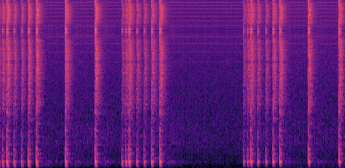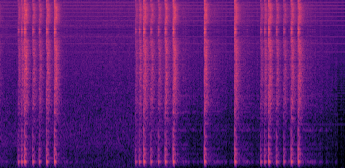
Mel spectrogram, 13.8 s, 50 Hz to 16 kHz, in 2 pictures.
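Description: Music played back as an 8-bit, 8 kHz wav through the ESP32's built-in DAC on the GPIO25 pin, recorded straight from the pin with no output filter. Here it is mostly drums: short clusters of fast hits with quieter gaps between them, then it stops.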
